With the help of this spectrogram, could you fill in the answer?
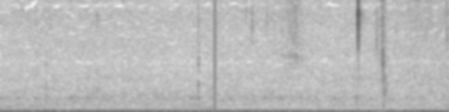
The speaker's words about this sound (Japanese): ちょっとなんかね、バイクがずっと止まり続けちゃって、ドロドロ言うてますけど、まあ、ああ、発信する。発信するのね。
